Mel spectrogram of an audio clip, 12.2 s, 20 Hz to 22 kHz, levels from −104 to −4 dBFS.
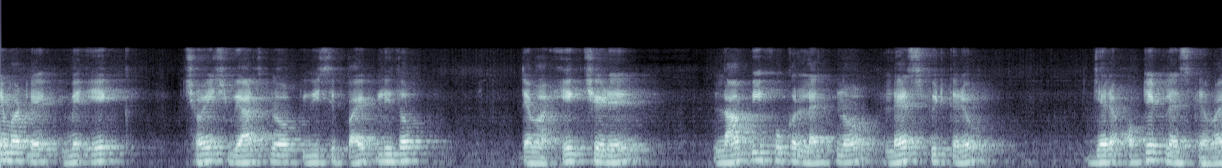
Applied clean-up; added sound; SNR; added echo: neural separator model SepFormer DNS4.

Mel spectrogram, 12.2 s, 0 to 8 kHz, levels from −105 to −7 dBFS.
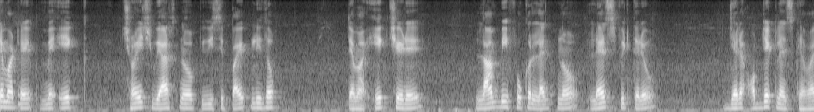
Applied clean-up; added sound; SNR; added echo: none; none; none; none.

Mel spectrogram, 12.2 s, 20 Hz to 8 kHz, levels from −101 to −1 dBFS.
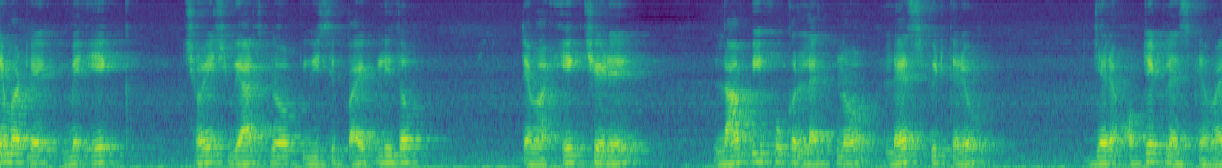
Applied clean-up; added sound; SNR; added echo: none; Bird / Breathing; 15 dB; reverberation time 0.9 s.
